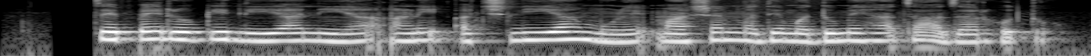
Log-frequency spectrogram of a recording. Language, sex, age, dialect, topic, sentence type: Marathi, female, 36-40, Standard Marathi, agriculture, statement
